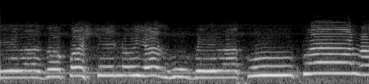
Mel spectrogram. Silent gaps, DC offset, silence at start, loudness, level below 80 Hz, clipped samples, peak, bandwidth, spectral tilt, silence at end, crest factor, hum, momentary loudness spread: none; under 0.1%; 0 s; -15 LUFS; -44 dBFS; under 0.1%; -4 dBFS; 7.8 kHz; -5.5 dB/octave; 0 s; 10 dB; none; 5 LU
